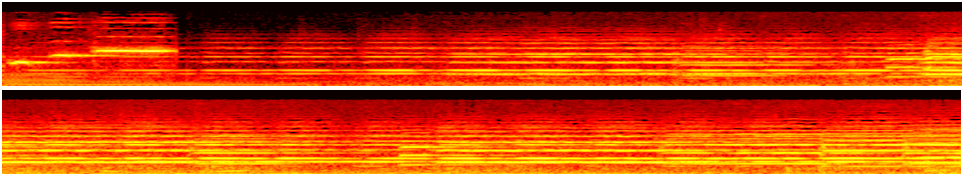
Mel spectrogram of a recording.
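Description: Someone whistles a tune in long, sustained notes, steady and fairly even in loudness after a brief louder burst at the start, with no talking.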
